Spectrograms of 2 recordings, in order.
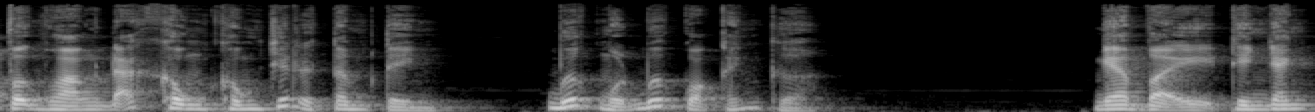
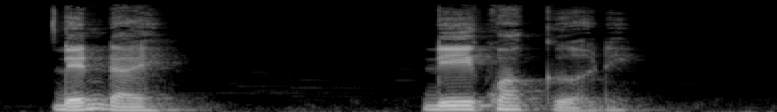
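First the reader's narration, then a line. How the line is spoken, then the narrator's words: Smiling. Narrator (Vietnamese): Nghi Húc Đạo mỉm cười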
